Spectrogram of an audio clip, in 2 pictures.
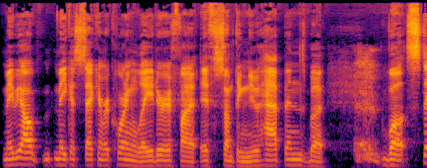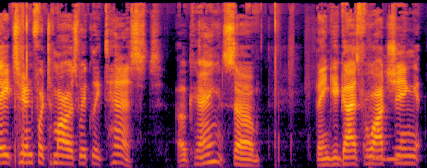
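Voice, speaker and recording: A man with a bright, forward voice and medium pitch talks off the cuff as an amateur video host. His manner is informal, muttering with some exasperation as he works. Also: unhurried. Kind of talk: casual unscripted chat.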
